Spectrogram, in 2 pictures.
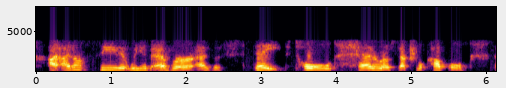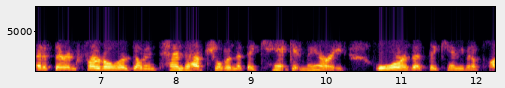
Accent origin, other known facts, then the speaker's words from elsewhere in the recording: Texas, United States; I'm an attorney from Texas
